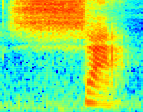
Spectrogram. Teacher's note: é um chá né e é bem aberto ó chá então acento agudo o agudo porque é bem aberto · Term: som aberto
